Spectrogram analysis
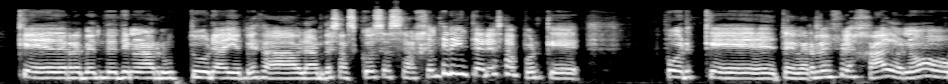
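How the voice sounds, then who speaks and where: Bright-voiced woman musing aloud. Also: a little high. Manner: thoughtful, rambling, frequent tag questions and fillers. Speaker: guest writer and screenwriter. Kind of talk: conversational podcast interview.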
